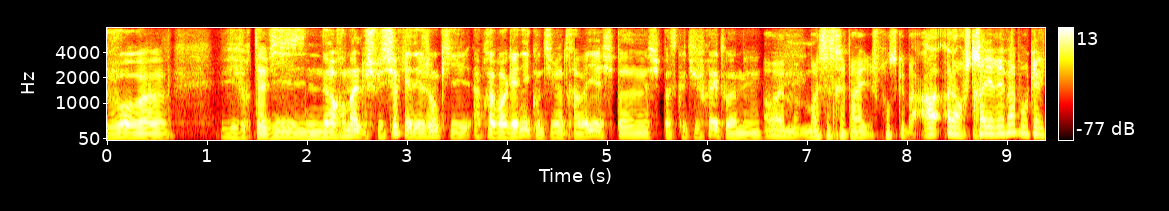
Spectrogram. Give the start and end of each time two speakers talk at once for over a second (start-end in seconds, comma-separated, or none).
none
